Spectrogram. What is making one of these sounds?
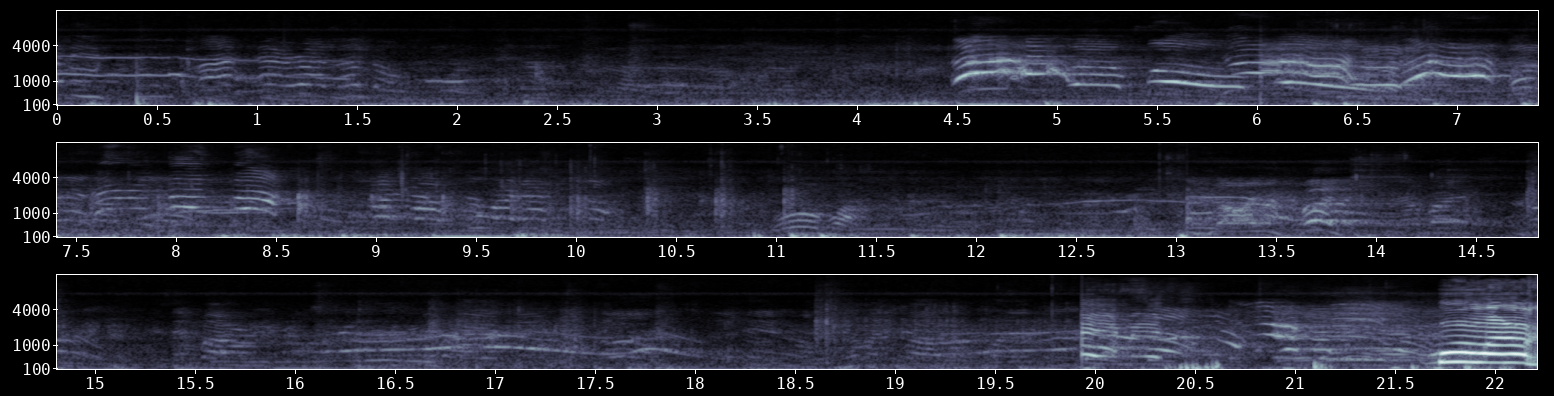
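Young men shout and call out outdoors.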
